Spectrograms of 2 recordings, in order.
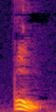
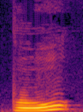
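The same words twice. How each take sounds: First: Bu has a falling fourth tone. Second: Bu has a rising second tone. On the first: "When used on its own, bu is fourth tone" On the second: "When bu is used before another fourth tone, it becomes second tone"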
